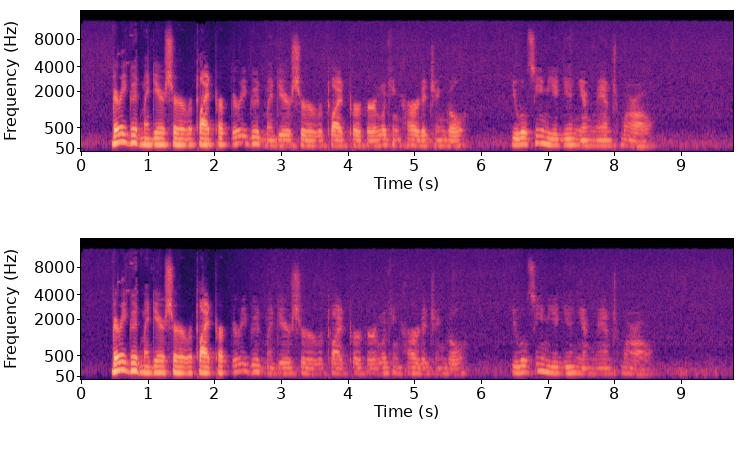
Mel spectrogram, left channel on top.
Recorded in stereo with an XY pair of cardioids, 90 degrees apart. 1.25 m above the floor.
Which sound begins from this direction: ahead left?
A man speaking, at 2.2 s.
